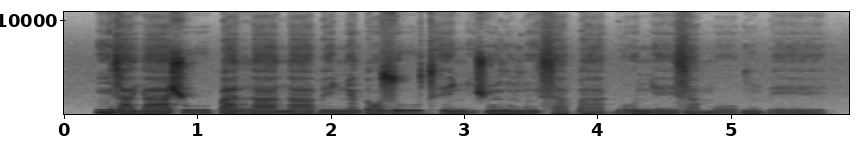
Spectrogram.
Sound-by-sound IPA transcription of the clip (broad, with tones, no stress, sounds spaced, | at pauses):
ĩ˦ z a˨ j aː˦ ʃ uː˦ ɓ a˦ r aː˨ n aː˨ ɓ e˨ ɲ ã˨ ɗ ɔ˦ z uː˦ tʰ e˦˨ ɲ i˨ ʃ ũ˦ ɡʷ ũ˨ ɡʷ ĩ˨ s a˨ ɓ aː˨ ɡ͡b oː˦ ɲ eː˨ z a˨ m oː˦ ɡ ũ˨ ɓ eː˦˨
